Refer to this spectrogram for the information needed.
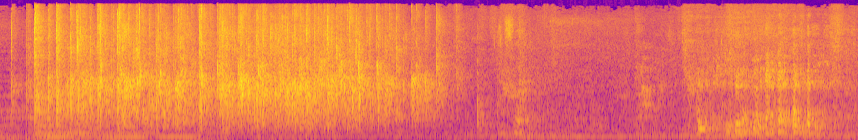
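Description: A small group claps steadily for several seconds, the applause close and dense, then fades into low chatter and light laughter from a few people nearby.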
